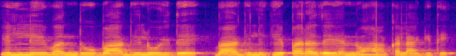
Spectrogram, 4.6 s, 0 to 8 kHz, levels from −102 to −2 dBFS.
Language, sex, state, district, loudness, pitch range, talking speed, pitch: Kannada, female, Karnataka, Bidar, -15 LUFS, 225-240 Hz, 90 wpm, 230 Hz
